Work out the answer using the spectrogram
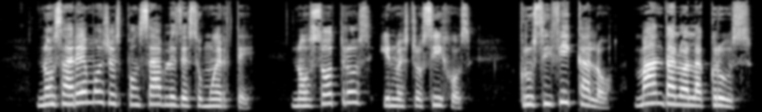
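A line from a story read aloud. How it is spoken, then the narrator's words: Crowd shouting. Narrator (Spanish): la gente respondió a gritos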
